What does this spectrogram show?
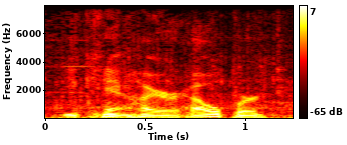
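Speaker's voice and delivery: ordinary talk, nothing marked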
